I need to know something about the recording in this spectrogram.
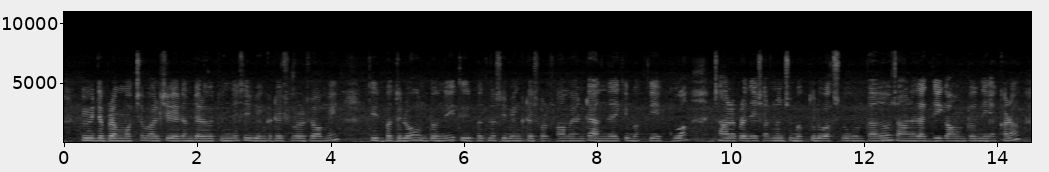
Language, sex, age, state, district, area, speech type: Telugu, female, 18-30, Andhra Pradesh, Srikakulam, urban, spontaneous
